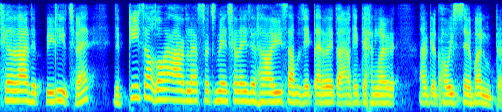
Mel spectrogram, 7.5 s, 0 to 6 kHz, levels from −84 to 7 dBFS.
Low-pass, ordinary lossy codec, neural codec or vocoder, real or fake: 5.4 kHz; none; codec, 16 kHz, 0.5 kbps, FreqCodec, larger model; fake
